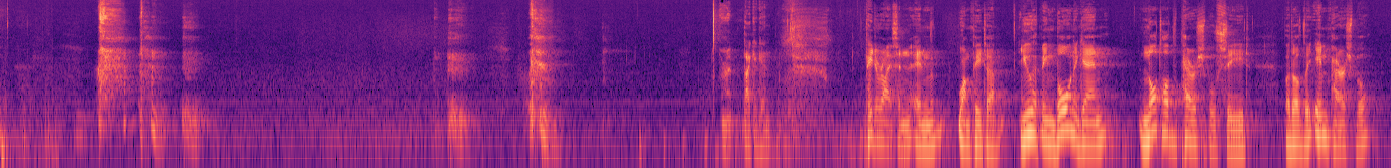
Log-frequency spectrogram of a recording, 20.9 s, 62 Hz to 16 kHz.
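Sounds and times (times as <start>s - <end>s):
soft breathing: 0.2s - 1.4s, 7.2s - 7.9s, 11.6s - 12.7s, 18.8s - 19.2s
man with a froggy throat clearing throat and coughing: 1.4s - 3.2s, 6.5s - 7.2s, 7.9s - 9.2s
speech: 2.3s - 2.8s, 11.2s - 12.1s, 13.0s - 20.6s.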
